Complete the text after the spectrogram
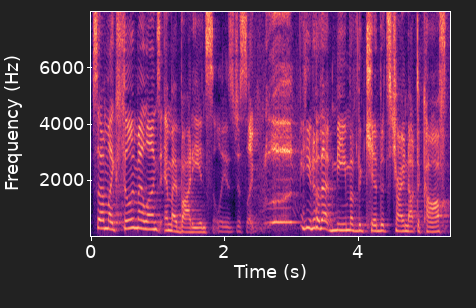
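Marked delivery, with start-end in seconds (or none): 2.5-3.1 high giggle. Retold or imitated. Coughing urge, laughing it off.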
